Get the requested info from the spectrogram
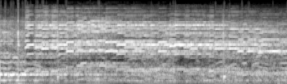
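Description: Harmonium playing an instrumental passage of a Saraiki folk song, its reeds sounding steady held notes, with tabla accompaniment underneath.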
